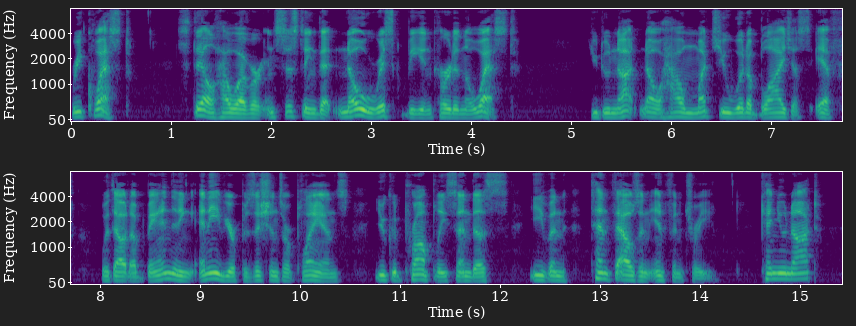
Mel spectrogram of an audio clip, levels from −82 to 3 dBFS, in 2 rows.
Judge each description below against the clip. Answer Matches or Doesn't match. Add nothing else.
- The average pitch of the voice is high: Doesn't match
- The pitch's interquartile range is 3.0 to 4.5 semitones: Doesn't match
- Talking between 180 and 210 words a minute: Doesn't match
